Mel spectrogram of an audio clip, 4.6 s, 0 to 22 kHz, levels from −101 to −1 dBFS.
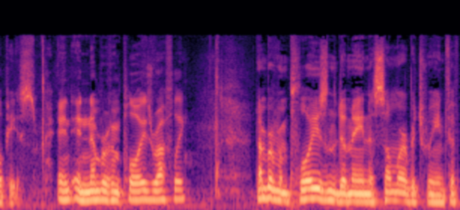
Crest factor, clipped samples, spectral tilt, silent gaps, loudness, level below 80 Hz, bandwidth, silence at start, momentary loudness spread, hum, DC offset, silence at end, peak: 14 dB; under 0.1%; -6.5 dB/octave; none; -17 LUFS; -46 dBFS; 12 kHz; 0 s; 13 LU; none; under 0.1%; 0 s; -4 dBFS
